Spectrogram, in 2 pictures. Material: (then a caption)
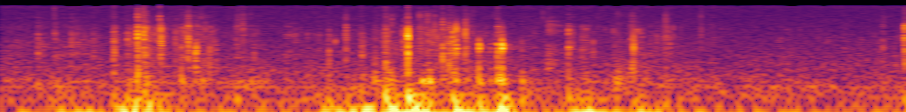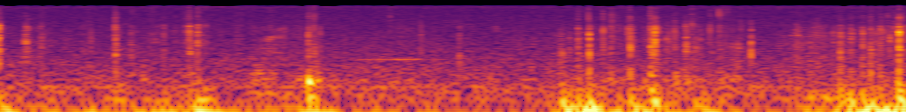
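Soap. A utility knife chips and scrapes chunks off a solid pink soap bar held in the hand. Quick, dry, crisp clicks and scratchy scrapes come in uneven bursts, with short quiet pauses between them.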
